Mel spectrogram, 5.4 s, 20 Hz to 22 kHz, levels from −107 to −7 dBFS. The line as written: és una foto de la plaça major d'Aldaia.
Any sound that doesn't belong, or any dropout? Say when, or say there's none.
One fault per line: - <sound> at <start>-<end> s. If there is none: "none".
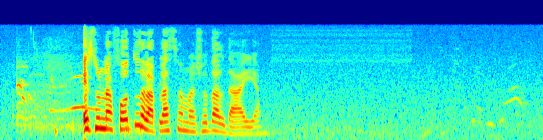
none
